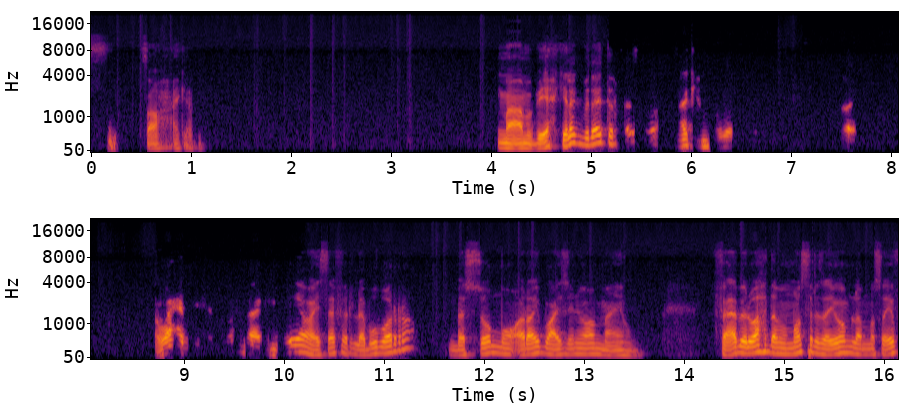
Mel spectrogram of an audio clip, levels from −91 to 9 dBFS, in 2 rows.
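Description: From 5.22 to 6.45 s the speech dips, falling by about 35 dB at its deepest, for roughly a second in total. This is speech suppressed in double talk. The echo canceller likely heard both sides at once, could not tell the near talker from the loudspeaker echo, and attenuated everything. Inside that span, at 5.42 to 5.46 s, a brief scrap of the other side's voice leaks through, about 15 dB below the speech. This is most likely residual loudspeaker echo that the canceller failed to subtract from the microphone signal. The same suppression returns from 7.47 to 7.69 s as a short dip of about 35 dB lasting roughly 200 ms. It comes back again from 8.77 to 10.15 s, where the speech dips for around a second and a half, with the deepest drop near 40 dB.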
